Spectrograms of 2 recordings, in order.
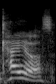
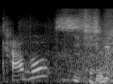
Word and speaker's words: Kavos: like Oh holidaymakers in chaos I think it's pronounced kavos Andrew who broke out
